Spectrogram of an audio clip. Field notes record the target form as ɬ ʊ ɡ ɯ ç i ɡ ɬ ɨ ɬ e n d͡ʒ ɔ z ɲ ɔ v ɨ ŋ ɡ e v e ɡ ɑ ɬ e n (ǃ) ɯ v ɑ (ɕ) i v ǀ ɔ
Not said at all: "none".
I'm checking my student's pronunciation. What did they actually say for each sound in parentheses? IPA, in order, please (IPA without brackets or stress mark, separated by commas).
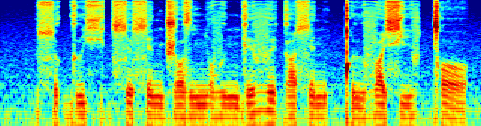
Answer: ǃ, ɕ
